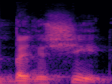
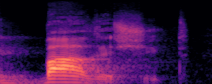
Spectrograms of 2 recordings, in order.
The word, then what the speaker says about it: Bereshit: They just say Bereshit. They don't say Bareshit.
